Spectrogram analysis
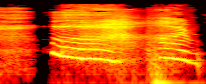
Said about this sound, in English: … will get up and stretch and let out a big yawn.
